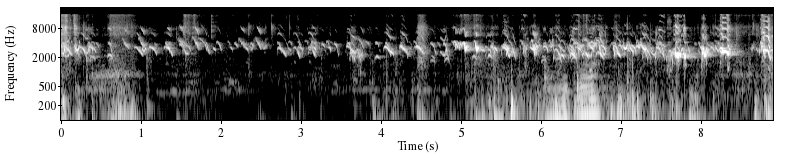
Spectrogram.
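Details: Group of Silkie chickens, young chicks, peeping continuously: thin, high falling notes tumbling over each other about twice a second each, growing busier and louder toward the end, with faint low knocks.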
